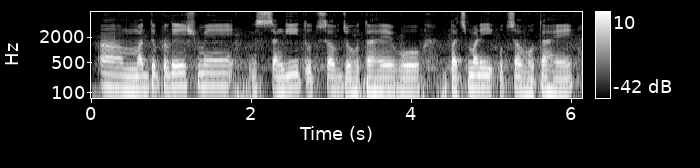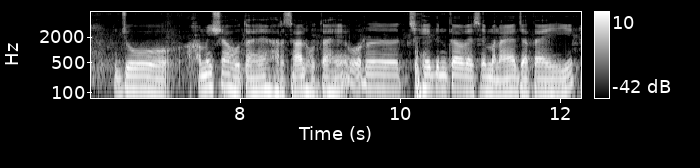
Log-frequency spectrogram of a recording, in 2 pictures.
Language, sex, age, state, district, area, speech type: Hindi, male, 30-45, Madhya Pradesh, Bhopal, urban, spontaneous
